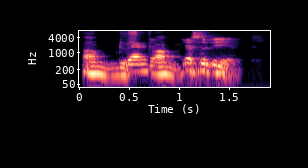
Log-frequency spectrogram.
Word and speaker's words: remdesivir: Remdesivir.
